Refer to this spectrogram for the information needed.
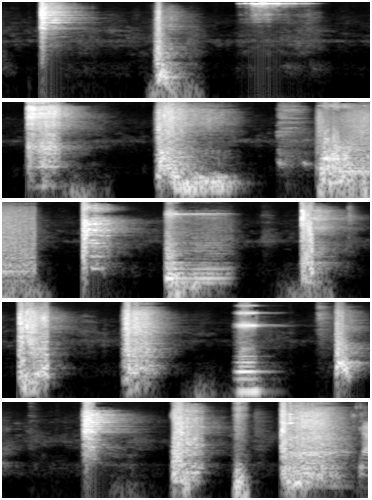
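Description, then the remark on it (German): A string of separate video game sword sound layers plays one after another with short pauses: sharp whooshes, metallic clangs and heavy thuds, each a loud, close burst, with no talking. “Now, what this video is, is me walking you through every single layer and playing them all one by one, and then you'll hear them all together in the end.”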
